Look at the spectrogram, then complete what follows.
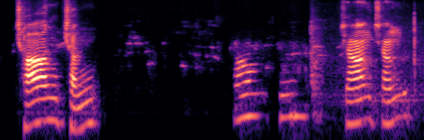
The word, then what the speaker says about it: Chang: तो पहला कंफर्म होना चाहिए कि इसके अंदर कितने सिलेबल है, 2 सिलेबल है, छांग, एंड the second one इज छंग।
